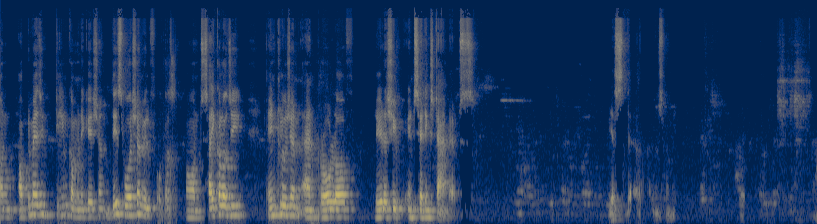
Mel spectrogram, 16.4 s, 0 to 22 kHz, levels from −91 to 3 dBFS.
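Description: From 1.15 to 1.31 s the speech turns choppy and robotic: repeated packet loss (robotic sound), four 20 ms holes with half of that stretch synthesised by continuing the preceding sound. On a spectrogram it shows as a comb of smeared, flattened blocks where harmonics freeze and repeat; the waveform shows periodic copies instead of evolving cycles. At 2.01 to 2.05 s a short concealed packet loss fills a single 20 ms hole, heard as a brief smear.

The same robotic pattern returns between "this version will" and "on psychology inclusion", from 3.15 to 3.55 s, with ten 20 ms gaps concealing half the span. It appears again just after "on psychology inclusion", from 6.21 to 6.41 s, with five gaps. From 7.87 to 7.93 s, just before "in setting standards", a 40 ms short concealed packet loss leaves a brief smear. On a spectrogram this shows as a short stretch of held or noise-like texture that fades back into normal detail. 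The last burst of repeated packet loss, five gaps, runs from 12.71 to 12.91 s.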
